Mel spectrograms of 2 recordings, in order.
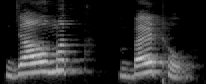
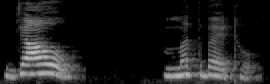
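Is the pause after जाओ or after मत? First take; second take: after मत; after जाओ. First: There is a pause after मत. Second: There is a pause after जाओ.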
